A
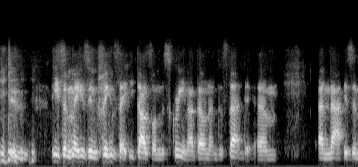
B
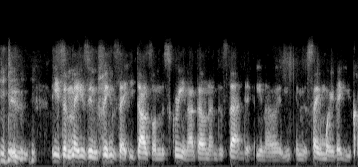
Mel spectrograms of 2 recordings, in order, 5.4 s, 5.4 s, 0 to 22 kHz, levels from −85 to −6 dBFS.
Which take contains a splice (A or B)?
B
